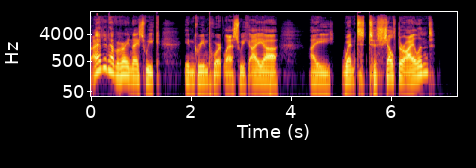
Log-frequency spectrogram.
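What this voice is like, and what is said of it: Strong Long Island accent. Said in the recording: “my unlistenable Long Island accent”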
